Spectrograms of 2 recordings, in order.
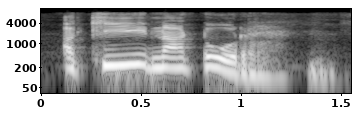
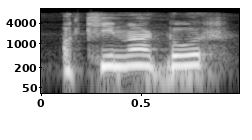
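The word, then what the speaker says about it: Akinator: सो अकी एन ए टी ओ आर सो अकीनाटोर kind of like अ pronunciation अकीनाटोर अकीनाटोर या like I can't say एक्नेटोर like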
